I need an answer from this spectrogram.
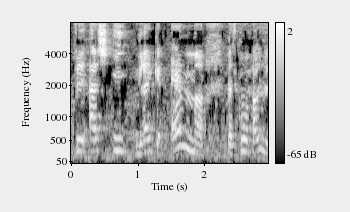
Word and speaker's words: thym: Alors, on va parler de teint, mais pas le même teint, ça s'écrit pas pareil. Donc le teint T-H-Y-M, parce qu'on va parler de sirop de thym.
